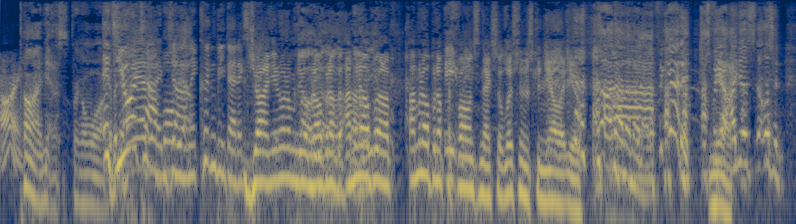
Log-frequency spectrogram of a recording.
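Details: Adult men talking on radio; conversational speech.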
